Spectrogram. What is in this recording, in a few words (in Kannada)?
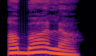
"ಆಭೀಲ", Kannada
